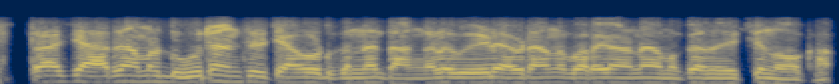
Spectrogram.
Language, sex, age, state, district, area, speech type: Malayalam, male, 18-30, Kerala, Kottayam, rural, conversation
